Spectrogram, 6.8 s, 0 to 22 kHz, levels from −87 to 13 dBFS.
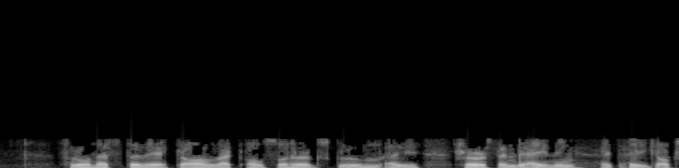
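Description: The whole clip runs through a GSM full-rate codec, and the damage is plain: a buzzy, gravelly roughness on the speech and nothing above 4 kHz, which fits the old 13 kbps full-rate coder rebuilding the voice from a vocal-tract model and coarse pulse excitation.

At about 1.64 s there's a lost GSM frame, roughly 20 ms of audio. The decoder papers over it by repeating the last good frame's settings, so you get a short, rough, metallic ring instead of a clean gap.

From about 4.85 s to 6.68 s come periodic USB or driver dropouts, one every 0.115 s, around fifteen in all. Each skips about 10 ms of audio outright, so the speech ticks and jumps in a steady rhythm, like something was stalling the bus on a timer.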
